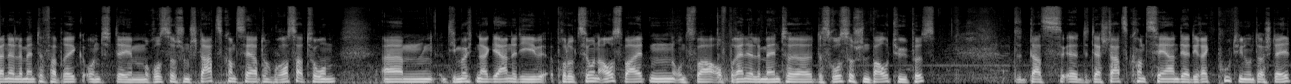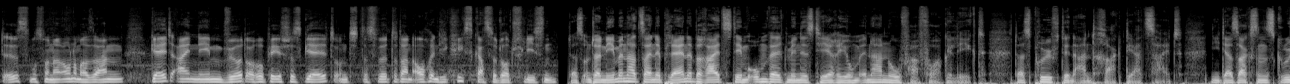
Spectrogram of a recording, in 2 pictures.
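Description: No technical faults can be heard at any point in the signal.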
